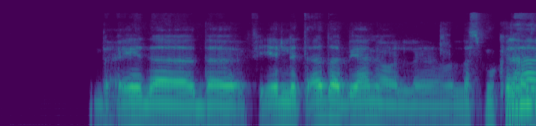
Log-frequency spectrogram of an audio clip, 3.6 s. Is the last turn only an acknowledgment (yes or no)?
no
